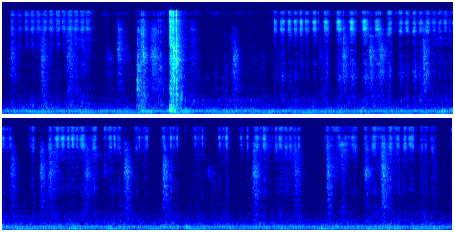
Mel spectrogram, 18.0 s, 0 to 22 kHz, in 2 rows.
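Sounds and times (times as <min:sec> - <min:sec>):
steady low hum: 0:00.0 - 0:18.0
blending tool rubbing on paper: 0:05.4 - 0:18.0.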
